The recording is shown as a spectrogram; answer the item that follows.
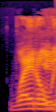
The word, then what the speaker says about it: Weidl: Um, but when they got, uh, I say his name wrong all the time. I, I uh, Andy Whittle. – Weidl, Weidl, something like that.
